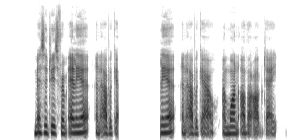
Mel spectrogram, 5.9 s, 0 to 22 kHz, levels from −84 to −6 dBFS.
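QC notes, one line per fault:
2.37–4.08 s, stream reconnect: speech drops to silence for 0.83 s, then resumes 0.89 s earlier than where it cut, so a chunk repeats. The connection broke, the player reconnected, and the server resent a burst into a fresh decoder that eases back in.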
